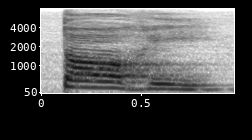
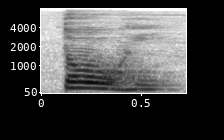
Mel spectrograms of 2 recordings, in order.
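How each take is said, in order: First: The stressed vowel is an open o. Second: The stressed vowel is a closed o. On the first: To toast or burn something. "Agora eu vou mudar a pronúncia" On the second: A tall, narrow building. "olha a pronúncia fechada"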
